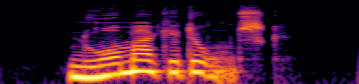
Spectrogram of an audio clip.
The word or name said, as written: nordmakedonsk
